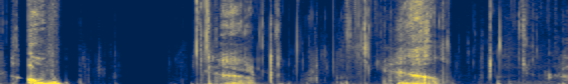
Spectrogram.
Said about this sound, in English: The anglerfish uses this light to lure other fish and sea creatures towards him. And then, chomp.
